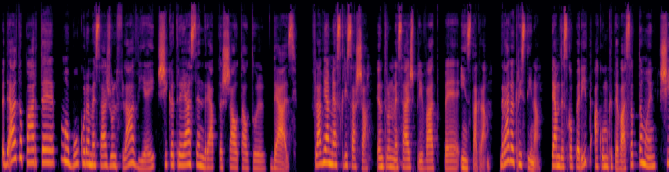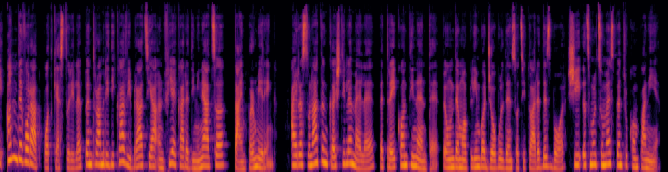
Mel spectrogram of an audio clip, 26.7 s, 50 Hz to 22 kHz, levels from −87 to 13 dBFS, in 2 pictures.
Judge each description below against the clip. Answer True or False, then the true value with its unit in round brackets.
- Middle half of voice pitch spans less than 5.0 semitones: False (5.5 semitones)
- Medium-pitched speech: False (205 Hz)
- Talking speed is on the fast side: False (155 wpm)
